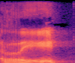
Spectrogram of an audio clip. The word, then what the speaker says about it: Re'eh: Eso quiere decir Re'eh. Se escribe R-E-E-H.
